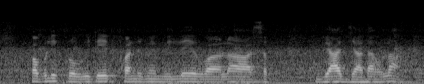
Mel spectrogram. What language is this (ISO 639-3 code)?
bho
